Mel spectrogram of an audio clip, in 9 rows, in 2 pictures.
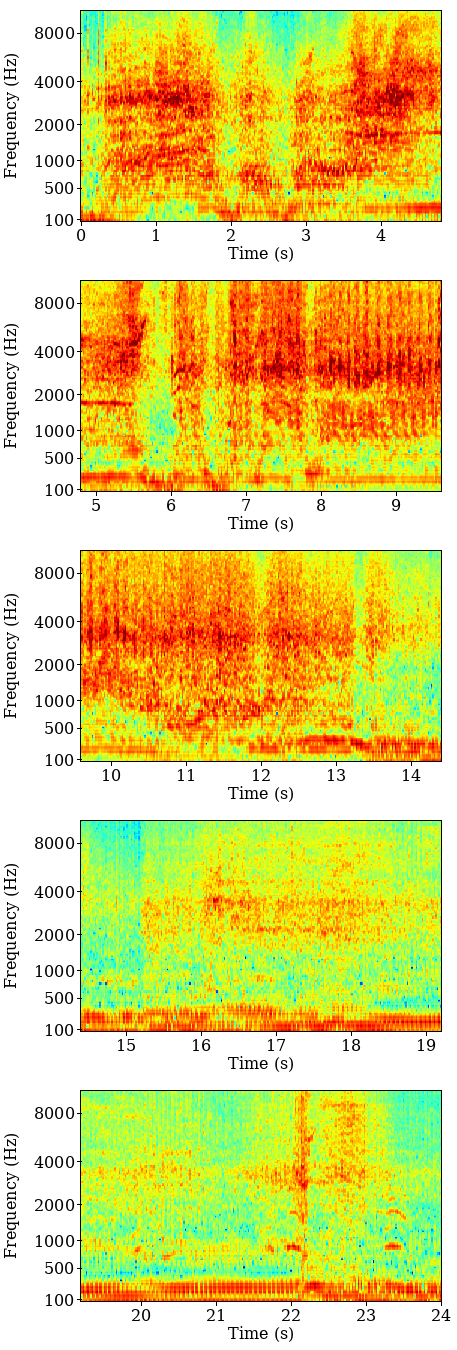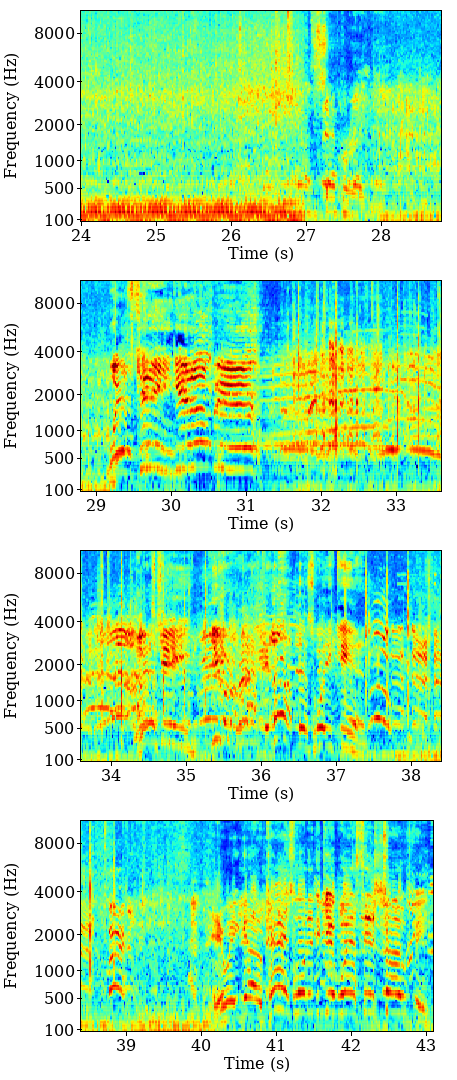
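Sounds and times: buggy engine revving: 0:00.0 - 0:29.2.

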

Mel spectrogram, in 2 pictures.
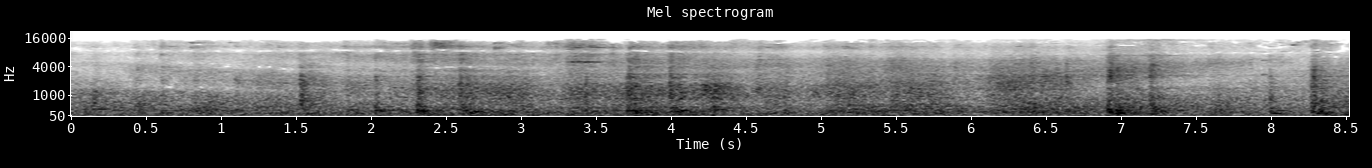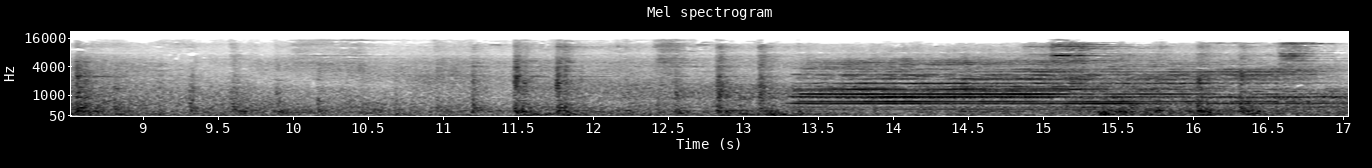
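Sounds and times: train wheels rumbling: 0:00.0 - 0:17.0
wheels clacking over rail joints: 0:00.0 - 0:17.0
multi-tone train horn: 0:13.3 - 0:17.0.

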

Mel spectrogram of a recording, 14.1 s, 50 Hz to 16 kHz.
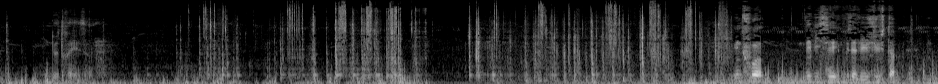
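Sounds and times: ratchet clicking: 0:02.7 - 0:03.5, 0:04.1 - 0:06.4, 0:07.0 - 0:11.1.

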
